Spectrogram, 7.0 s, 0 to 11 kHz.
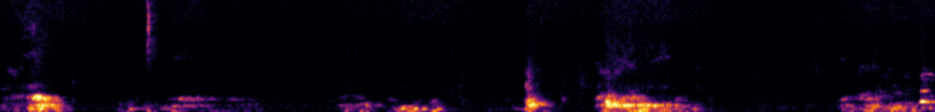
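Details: Blenheim Cavalier King Charles Spaniel puppies, born November 14, 2022, from a small litter in an indoor puppy pen before Christmas, give bursts of short rough yips and low growly barks, spaced by brief pauses over seven seconds.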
